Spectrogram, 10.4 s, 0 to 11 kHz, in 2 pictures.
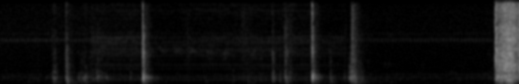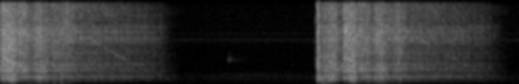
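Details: Jeep Cherokee 2.5L 4-cylinder manual that starts only in first gear and won't start in neutral: a few dry clicks, then two short cranking bursts that die out; owner suspects the starter or the neutral relay switch.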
